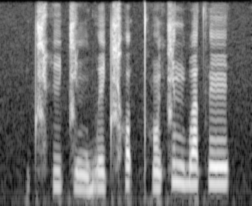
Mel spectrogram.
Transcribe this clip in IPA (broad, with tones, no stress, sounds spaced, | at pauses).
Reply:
t͡ɕʰ i˧ t͡ɕ i˨˩ ŋ b w e˧ t͡ɕʰ ɔ˦ t̚ t̪ʰ ɔ̃˧ t͡ɕ ə˦ n b a˦ t͡s ẽ˦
